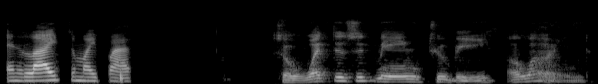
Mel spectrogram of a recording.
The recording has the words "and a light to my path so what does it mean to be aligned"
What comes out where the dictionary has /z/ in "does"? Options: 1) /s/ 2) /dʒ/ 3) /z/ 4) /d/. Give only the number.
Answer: 3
